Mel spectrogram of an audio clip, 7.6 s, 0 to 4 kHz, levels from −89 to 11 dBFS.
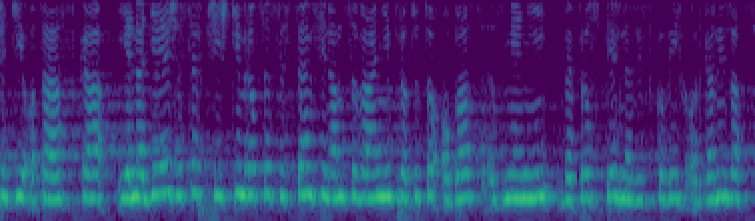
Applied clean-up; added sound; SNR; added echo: none; none; none; reverberation time 0.3 s.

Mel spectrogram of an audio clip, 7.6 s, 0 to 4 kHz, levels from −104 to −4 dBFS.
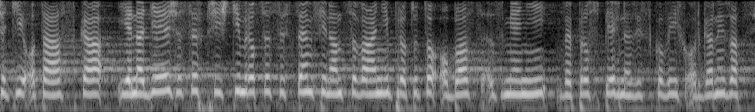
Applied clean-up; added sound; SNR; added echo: none; none; none; none.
